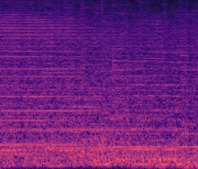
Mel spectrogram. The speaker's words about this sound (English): Oh! Miss Marr, there's a train coming!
